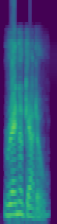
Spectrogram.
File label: "renegado", Indian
